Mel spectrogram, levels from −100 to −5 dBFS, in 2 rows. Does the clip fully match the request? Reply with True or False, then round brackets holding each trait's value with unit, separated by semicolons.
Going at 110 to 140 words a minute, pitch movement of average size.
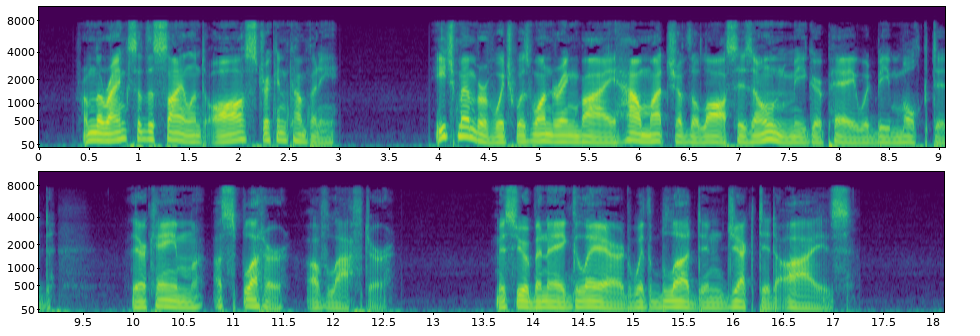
True (135 wpm; 4.1 semitones)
